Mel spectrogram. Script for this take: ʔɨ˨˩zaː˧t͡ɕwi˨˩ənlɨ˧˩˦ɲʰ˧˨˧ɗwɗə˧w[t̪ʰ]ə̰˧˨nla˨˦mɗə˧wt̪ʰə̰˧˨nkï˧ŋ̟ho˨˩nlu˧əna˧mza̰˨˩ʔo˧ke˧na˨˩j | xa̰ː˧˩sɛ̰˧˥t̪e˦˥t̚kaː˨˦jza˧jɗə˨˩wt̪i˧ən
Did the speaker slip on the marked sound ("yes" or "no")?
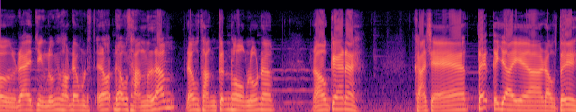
no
